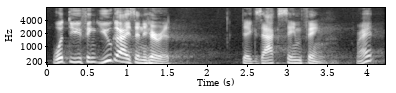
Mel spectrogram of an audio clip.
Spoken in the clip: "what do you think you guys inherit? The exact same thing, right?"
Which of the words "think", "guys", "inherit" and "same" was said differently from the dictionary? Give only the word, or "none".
none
